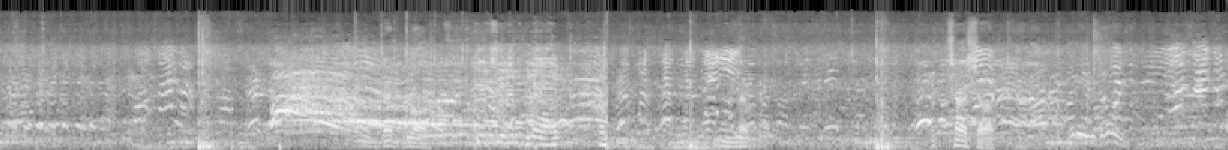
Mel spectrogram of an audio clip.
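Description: A crowd of young men shouts and cheers outdoors.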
